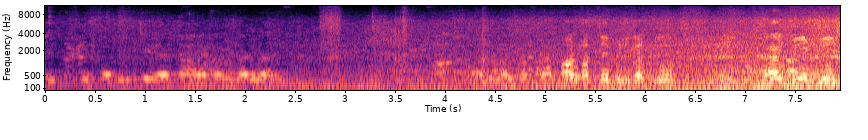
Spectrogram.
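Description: A young man sings close to the microphone.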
